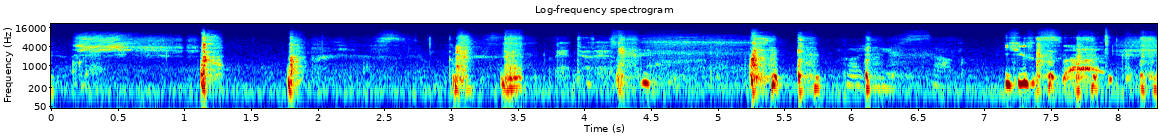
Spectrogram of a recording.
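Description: Several short, sharp coughs made on request, mixed with talking and household noise in a small room; a deliberate, produced cough.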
